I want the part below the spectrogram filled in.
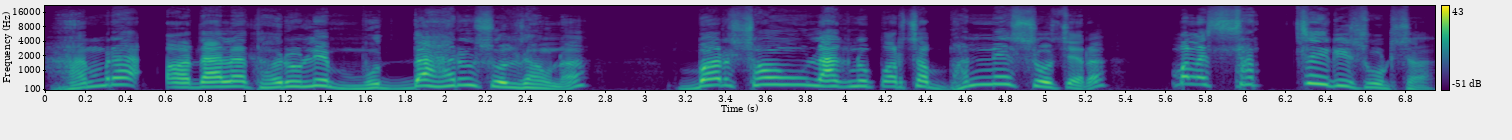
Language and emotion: Nepali, angry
